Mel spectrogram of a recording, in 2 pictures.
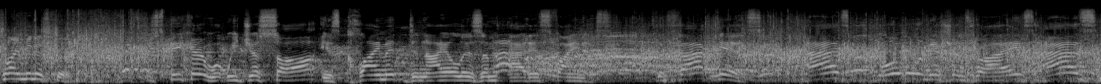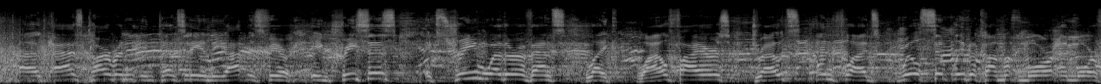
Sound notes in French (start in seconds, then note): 5.2 voix de l'interprète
